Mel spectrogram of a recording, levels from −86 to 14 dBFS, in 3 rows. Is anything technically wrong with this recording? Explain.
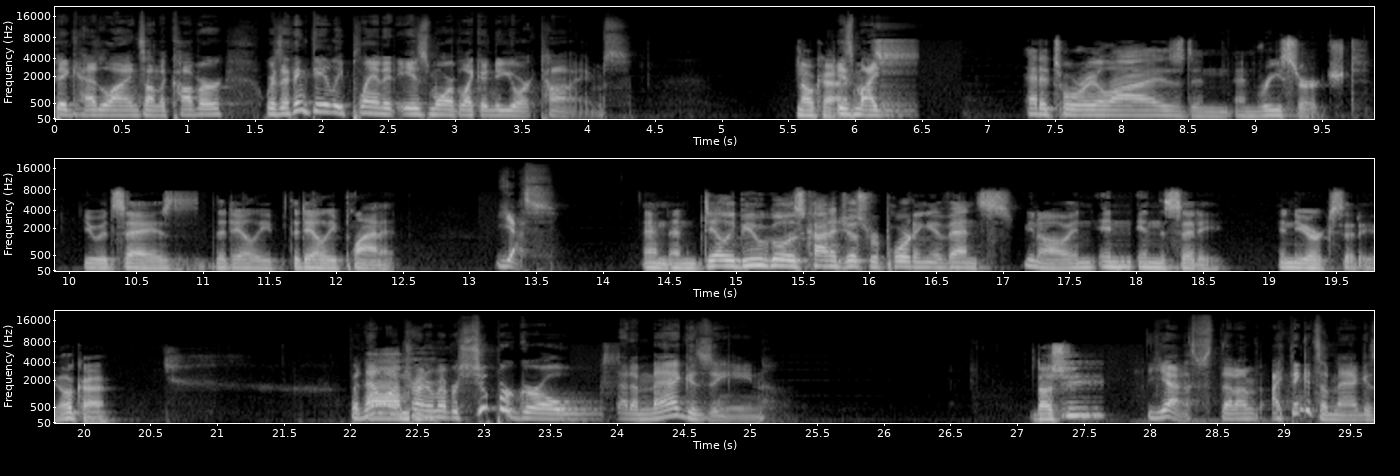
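Yes. The speech is broken by AAC frame loss with concealment at six points: 6.19 to 6.79 s, just before "editorialized and and researched"; 10.77 to 11.01 s, after "you would say is"; 13.18 s; 17.84 to 17.96 s, between "events you know in" and "in the city in"; 23.56 to 24.14 s; and 27.32 to 27.93 s. Each time coded frames went missing and the decoder patched the gap from the last good spectrum, giving smeared, phasey or noisy stretches in place of the voice. The longest, about 0.6 s, sinks toward silence and fades back. The last two are scattered dropouts, with the longest run around 200 ms and 150 ms. A spectrogram shows blurred horizontal smears with decaying energy.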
